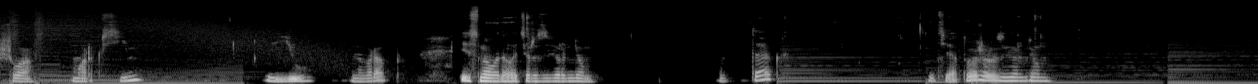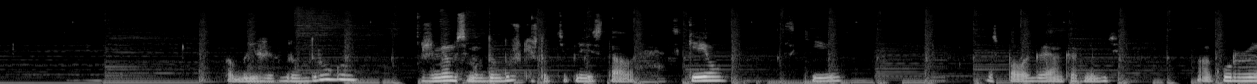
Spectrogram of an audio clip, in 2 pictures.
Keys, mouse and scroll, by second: 0.0 middle click, 0.5-1.8 right drag, 1.8 a, 1.9-3.4 middle drag, 3.4 u, 4.2 click, 4.9 l, 7.8 r, 8.5 g, 9.2 click, 9.6 click, 10.0 l.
